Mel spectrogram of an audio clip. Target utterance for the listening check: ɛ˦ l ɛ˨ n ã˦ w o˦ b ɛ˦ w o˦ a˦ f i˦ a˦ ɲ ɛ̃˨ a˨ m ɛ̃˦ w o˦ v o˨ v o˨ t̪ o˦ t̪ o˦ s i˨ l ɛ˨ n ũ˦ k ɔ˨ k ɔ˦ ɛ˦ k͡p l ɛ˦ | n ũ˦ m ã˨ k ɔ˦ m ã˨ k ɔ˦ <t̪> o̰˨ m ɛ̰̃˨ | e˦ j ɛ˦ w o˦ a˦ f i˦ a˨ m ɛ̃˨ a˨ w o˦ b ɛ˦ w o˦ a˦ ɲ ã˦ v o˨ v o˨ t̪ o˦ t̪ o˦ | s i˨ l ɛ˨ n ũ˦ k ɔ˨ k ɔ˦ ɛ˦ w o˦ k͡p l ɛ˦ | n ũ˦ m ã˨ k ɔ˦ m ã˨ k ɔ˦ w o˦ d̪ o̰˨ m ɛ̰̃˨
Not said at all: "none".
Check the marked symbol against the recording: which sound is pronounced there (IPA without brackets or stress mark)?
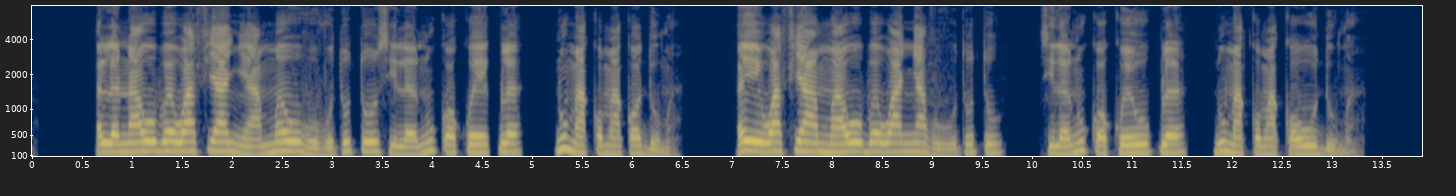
d̪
